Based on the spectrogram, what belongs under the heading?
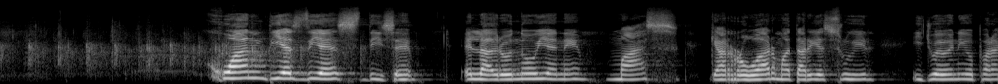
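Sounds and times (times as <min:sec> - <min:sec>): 
audience applauding: 0:00.0 - 0:03.9
speech: 0:02.1 - 0:09.9.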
